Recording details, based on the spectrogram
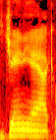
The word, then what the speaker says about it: Janiak: Yeah, we had a big conversation, and we decided it was Janiak, rhymes with maniac.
